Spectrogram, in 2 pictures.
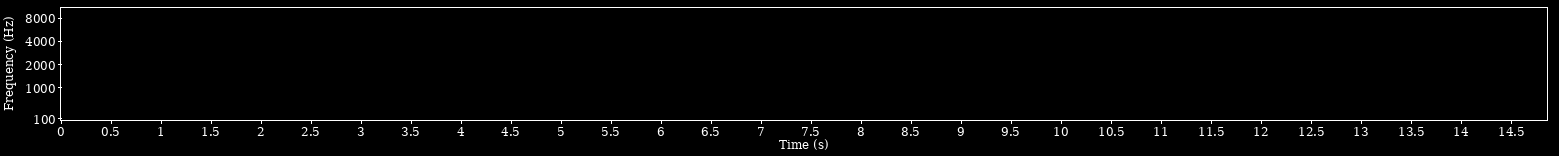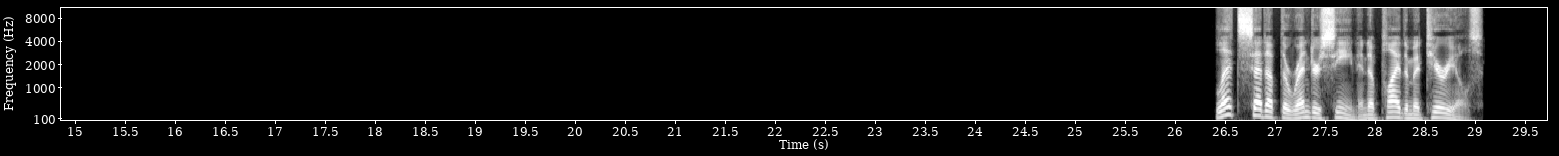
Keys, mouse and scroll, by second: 1.7 shift+click, 2.6 ctrl+j, 3.3 click, 4.9 click, 5.6 click, 8.6 click, 9.1 click, 11.2 click, 12.0 click, 12.2 x, 12.9 middle click, 13.5 middle click, 13.6 shift+z, 14.2 middle click, 18.8 middle click, 20.4-21.9 scroll down 3, 22.1 middle click, 23.8 click, 24.1 right click, 25.2 middle click.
